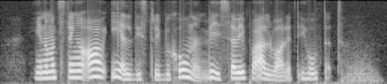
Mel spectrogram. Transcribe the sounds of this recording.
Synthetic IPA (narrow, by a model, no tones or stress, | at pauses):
jeːnɔmat̪st̪ɛŋːa̰ʔɑːveːld̪ɪst̪ɾɪbɵɧuːnənviːsaɾvɪpʰɔa̰lvɑːɾə̰t̪ɪɦuːt̪ʰət̪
